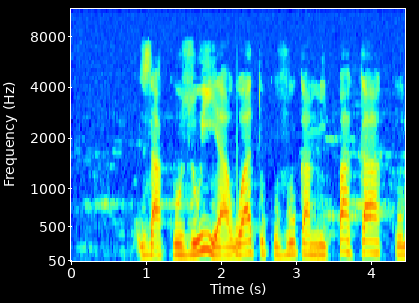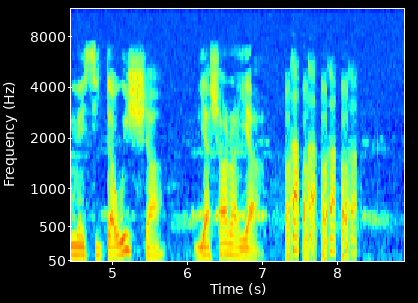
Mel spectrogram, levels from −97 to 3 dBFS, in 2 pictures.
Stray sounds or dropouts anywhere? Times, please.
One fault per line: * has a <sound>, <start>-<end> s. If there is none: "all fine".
* has a laugh, 7.3-8.3 s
